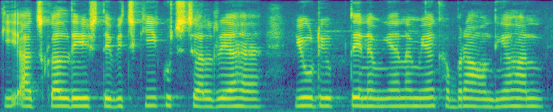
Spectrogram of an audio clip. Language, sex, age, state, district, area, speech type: Punjabi, female, 30-45, Punjab, Fazilka, rural, spontaneous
